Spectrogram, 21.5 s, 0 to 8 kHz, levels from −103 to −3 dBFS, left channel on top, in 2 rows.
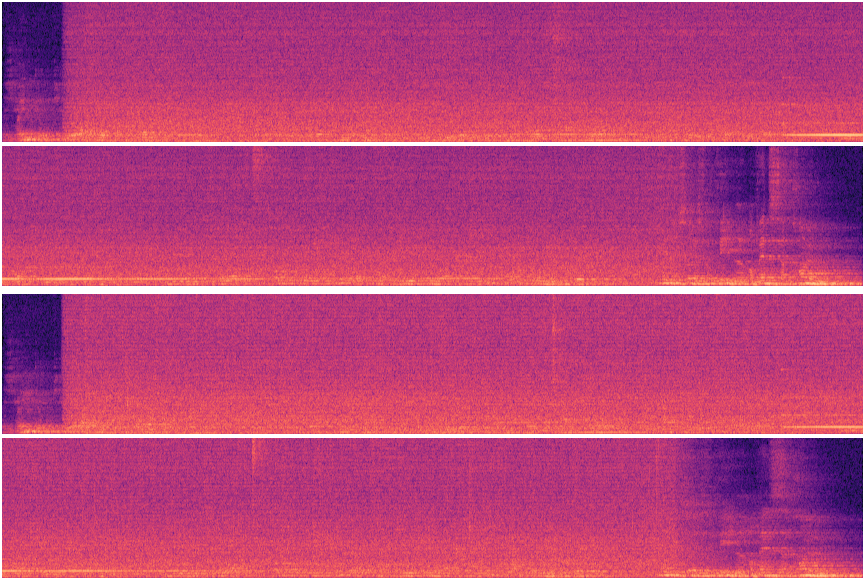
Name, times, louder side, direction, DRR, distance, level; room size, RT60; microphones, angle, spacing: voice 1, 0.0-2.5 3.1-9.5 10.2-13.6 14.1-18.0, left 1 dB, 5° right, -6 dB, 4.2 m, -34 dB
sound 1, 0.7-19.2, right 2 dB, 65° right, 2.3 m, -30 dB
Chink clink, 9.7-15.0, left 4 dB, 85° right, 2.8 m, -28 dB
voice 2, 19.0-21.0, equal, 70° left, -4 dB, 3.6 m, -25 dB
13.5 x 12.5 x 5.7 m, 2.6 s
head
